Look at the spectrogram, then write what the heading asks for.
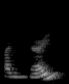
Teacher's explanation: kombinasi dua vokal dalam satu ketukan seperti ai pada kata pandai menghasilkan suara yang menyatu dan membentuk suara kesatuan bunyi. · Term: Diftong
